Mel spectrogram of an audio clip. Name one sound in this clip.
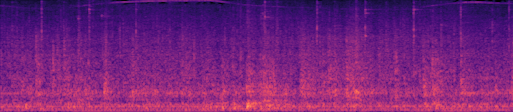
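An excavator engine rumbles steadily.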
